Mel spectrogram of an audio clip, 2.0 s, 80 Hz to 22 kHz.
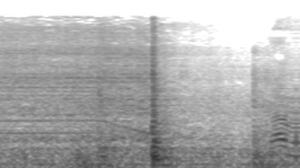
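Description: A steady electric whirr from the BMW E36 as the driver tries it, falling away just under a second in, followed by a sharp click.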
